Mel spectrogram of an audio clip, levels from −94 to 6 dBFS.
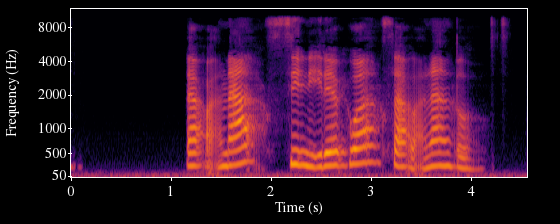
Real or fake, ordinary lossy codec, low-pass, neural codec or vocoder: fake; MP3, 64 kbps; 9.9 kHz; autoencoder, 22.05 kHz, a latent of 192 numbers a frame, VITS, trained on many speakers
